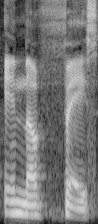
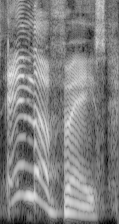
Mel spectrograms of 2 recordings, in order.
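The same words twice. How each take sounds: First: Said in the usual way. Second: "In the face" pitched high and drawn out; dramatic emphasis. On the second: Real, not acted. Recapping the mace blow, "In the face" high and drawn-out. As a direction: stretch "In the face" slowly, up high. Repeats phrase for dramatic effect.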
